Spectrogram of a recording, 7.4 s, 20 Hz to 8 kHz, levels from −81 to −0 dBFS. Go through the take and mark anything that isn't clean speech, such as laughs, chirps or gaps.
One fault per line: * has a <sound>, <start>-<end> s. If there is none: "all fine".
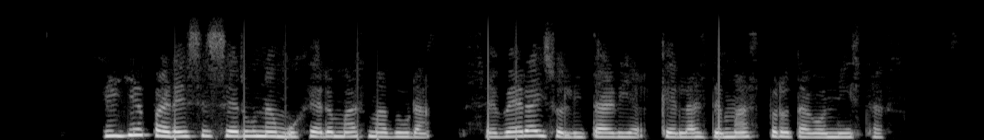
all fine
